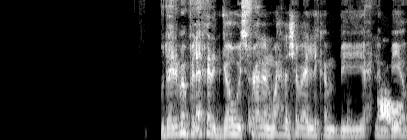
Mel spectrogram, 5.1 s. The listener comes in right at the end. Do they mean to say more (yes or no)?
yes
